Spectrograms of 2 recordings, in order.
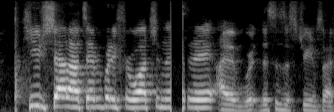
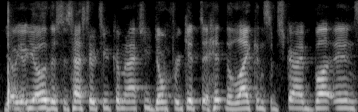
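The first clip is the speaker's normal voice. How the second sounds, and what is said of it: Hyped-up online streamer voice. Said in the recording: “I have to do the streamer voice”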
